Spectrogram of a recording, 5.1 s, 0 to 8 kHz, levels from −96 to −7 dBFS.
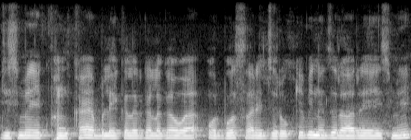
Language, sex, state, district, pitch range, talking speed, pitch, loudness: Hindi, male, Rajasthan, Bikaner, 140-145 Hz, 210 wpm, 140 Hz, -14 LUFS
